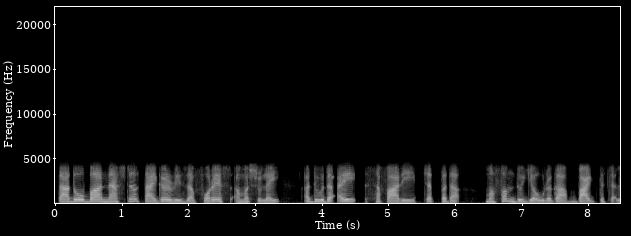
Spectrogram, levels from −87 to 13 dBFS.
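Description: Opus compression, likely the cause, runs through the whole clip. Nothing survives above about 4.2 kHz, and the speech sounds muffled and hoarse with heavy damage. This points to the codec's narrowband speech mode at a very low rate, around 12 kbps.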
